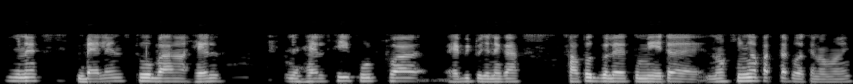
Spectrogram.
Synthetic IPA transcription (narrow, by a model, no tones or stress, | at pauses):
imanɛ | bɛlɛnstʊbaɦɛl | ɦɛlt̪ʰipʰud̚tʰɔwa | ɦɛbitːʊzɛnɛka | sawtɔt̚ɡɔlɛtumiɛjtanɔxiŋapatːatʊasɛnɔɦɔj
